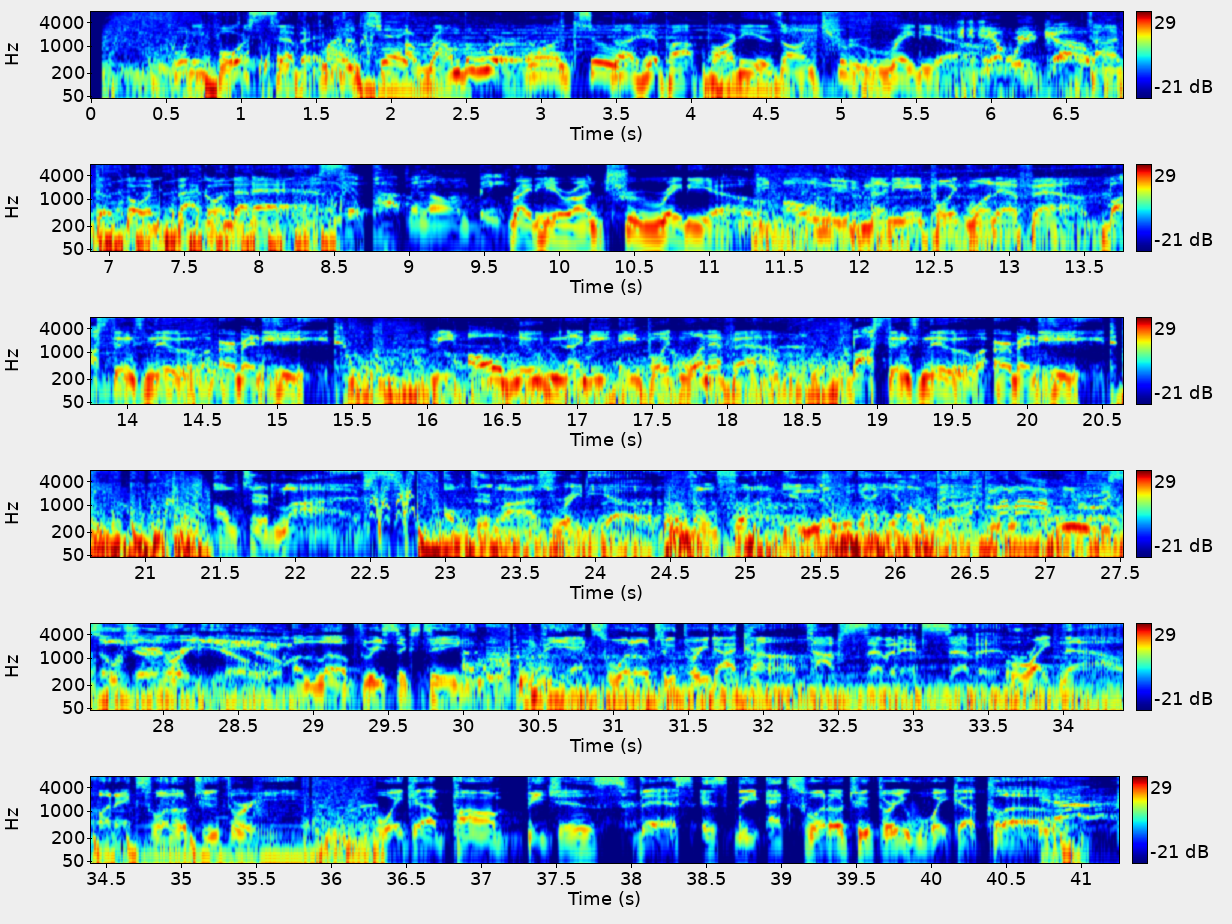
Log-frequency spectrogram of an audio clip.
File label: IMAGING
